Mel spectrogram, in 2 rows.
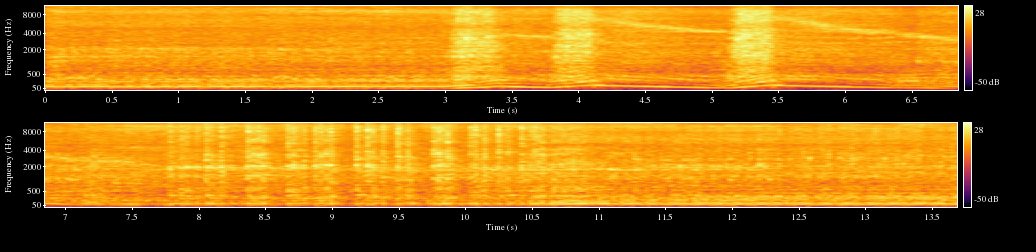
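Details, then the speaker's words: Mitsubishi Eclipse with a newly installed 4G63T engine, first run after a wiring issue, downpipe disconnected: it fires and takes three clean rev blips, then settles to an even, loud, raspy open-downpipe idle. Runs normally. "so we got it running. As you can hear, it sounds absolutely beautiful. The downpipe's actually disconnected."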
